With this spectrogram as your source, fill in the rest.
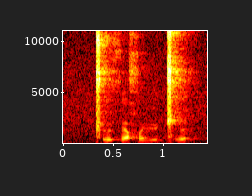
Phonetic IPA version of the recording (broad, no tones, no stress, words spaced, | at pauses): ǁɵθɜħøːɡ͡ǁə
